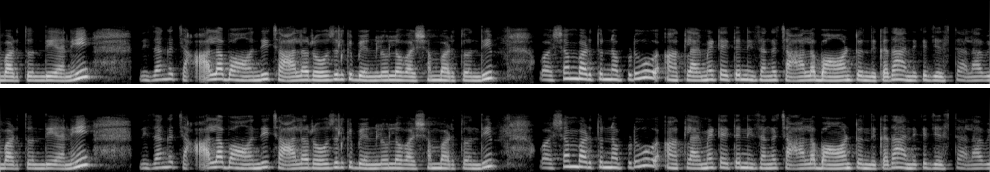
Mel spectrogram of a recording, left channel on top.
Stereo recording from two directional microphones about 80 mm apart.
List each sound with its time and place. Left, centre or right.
0.0 s speech: left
